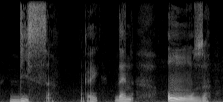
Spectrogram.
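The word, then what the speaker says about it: dix: 10, okay, so remember final X here is pronounced like S, 10, 10, okay, then 11, 11,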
